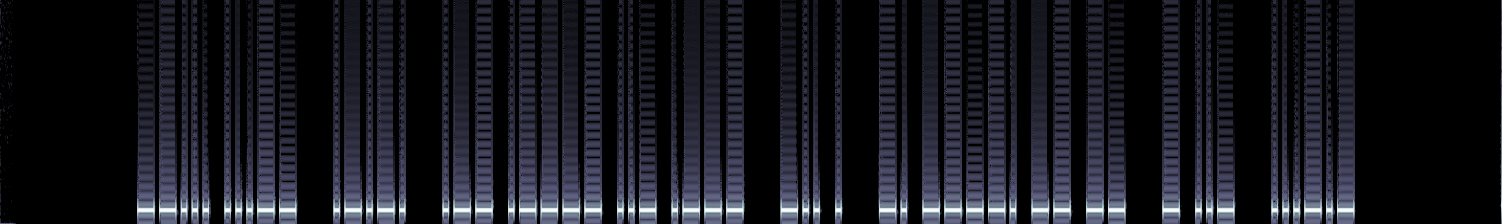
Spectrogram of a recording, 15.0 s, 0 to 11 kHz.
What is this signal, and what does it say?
Morse code, heard as a keyed tone, about 22 wpm, 700 Hz. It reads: 73 <AR> W1UJ DE N9MM TU <SK>
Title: Practice QSO - Exchange 4 - Ending - 22wpm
